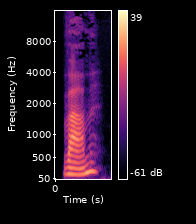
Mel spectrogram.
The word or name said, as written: varme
